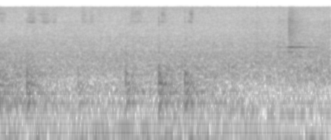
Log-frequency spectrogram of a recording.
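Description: Numbers are written on paper during a maths lesson: faint, scratchy pen strokes come in short bursts, quiet and close, with no clear talking.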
